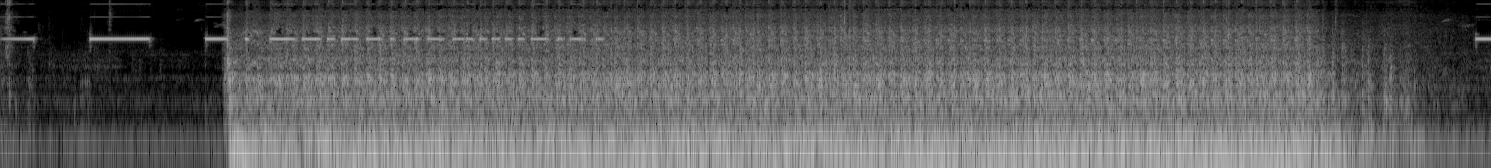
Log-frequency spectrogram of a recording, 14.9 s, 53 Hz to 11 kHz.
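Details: Cat 3406E diesel cranking with a scope connected for a capture: a few beeps, then steady heavy cranking with slightly uneven pulses; cylinder 2 had already tested not okay, so one cylinder is likely weak.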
